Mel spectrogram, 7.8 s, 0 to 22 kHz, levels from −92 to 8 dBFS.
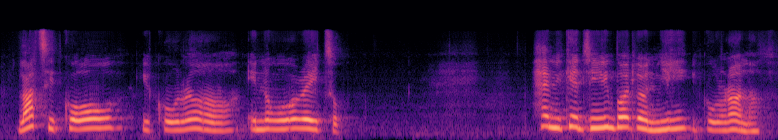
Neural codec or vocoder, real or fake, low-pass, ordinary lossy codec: codec, 16 kHz in and 24 kHz out, 0.8 kbps, FocalCodec, streaming, 65536 codes; fake; 9.9 kHz; none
